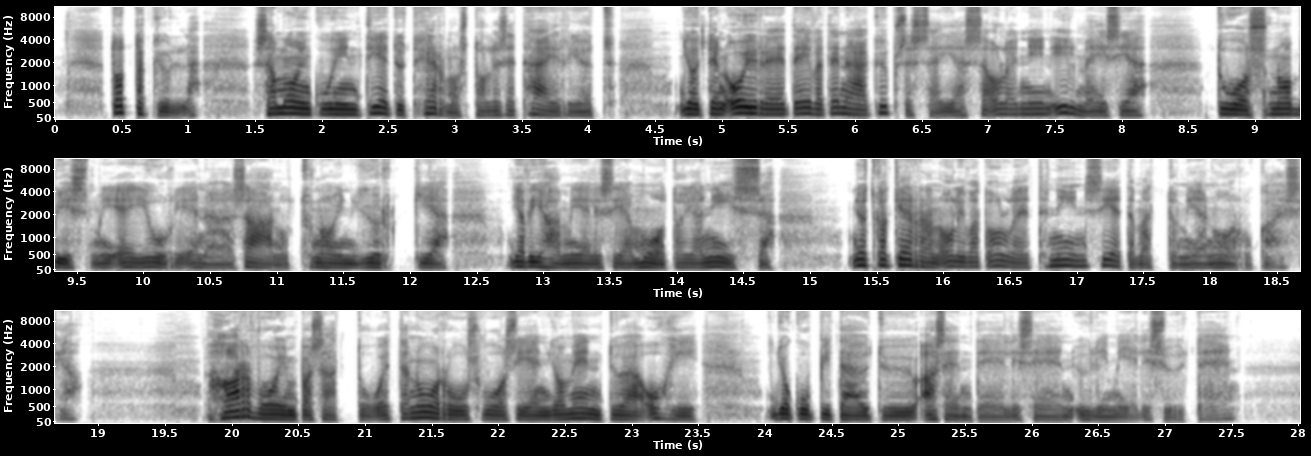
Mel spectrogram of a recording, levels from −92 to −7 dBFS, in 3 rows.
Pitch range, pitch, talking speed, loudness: 115-155 Hz, 130 Hz, 100 wpm, -21 LUFS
